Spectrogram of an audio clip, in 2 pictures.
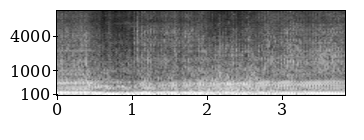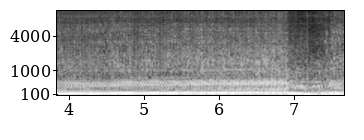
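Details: Honda Shadow V-twin after a custom makeover with custom exhaust, in neutral: a low, steady thump rises smoothly on each blip and drops cleanly back to idle, with no rattles. Normal idle and revs.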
